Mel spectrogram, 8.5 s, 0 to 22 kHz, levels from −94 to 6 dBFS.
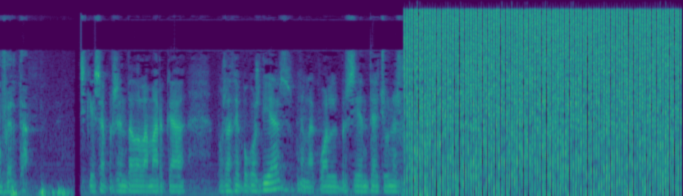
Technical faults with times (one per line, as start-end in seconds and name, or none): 5.06-8.54 compressed stream played as audio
